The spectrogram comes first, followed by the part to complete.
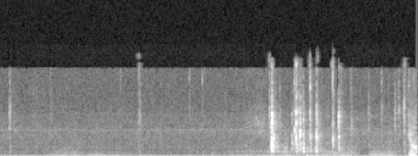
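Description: Computer keyboard keys being typed: a quick run of about half a dozen keystrokes near the end, entering a new file name. Before it, near silence.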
